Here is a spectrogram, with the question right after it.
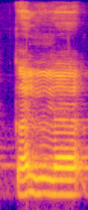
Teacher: کاف کو باریک اور لام میں کاف کو ملائیں گے اور تھوڑا کھینچیں گے الف کو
